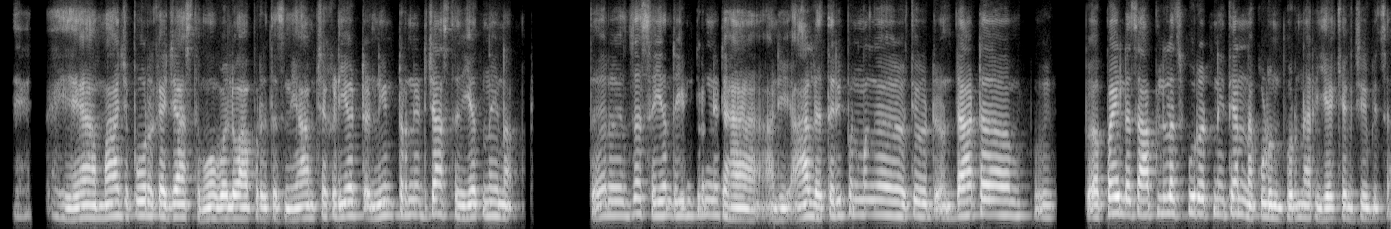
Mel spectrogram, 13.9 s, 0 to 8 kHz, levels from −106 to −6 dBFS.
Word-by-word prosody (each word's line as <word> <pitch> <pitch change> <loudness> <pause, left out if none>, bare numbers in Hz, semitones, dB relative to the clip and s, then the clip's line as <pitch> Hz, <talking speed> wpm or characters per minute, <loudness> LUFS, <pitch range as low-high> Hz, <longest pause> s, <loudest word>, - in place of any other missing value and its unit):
हे 165 -4 -5
या 160 +1 +3
माझे 170 +2 +1
पोरं 185 -1 +2
काय 170 - +4
जास्त 165 +1 +1
मोबाईल 150 +1 +4
वापरतच 145 0 +1
नाही. 135 +1 +3
आमच्याकडे 160 +1 -1
येट 180 +1 0
इंटरनेट 180 +3 -3
जास्त 195 -3 -1
येत 170 +1 +2
नाही 180 -1 -2
ना. 160 -2 +1 0.8
तर 180 +3 -2 0.2
जसं 205 -2 -3
येतं 180 0 -1
इंटरनेट 185 0 -4
हां 145 -3 +3 0.3
आणि 280 -1 0 0.2
आलं 170 -3 +3
तरी 185 - -1
पण 215 - -4
मग 195 0 -5 0.3
त्यो 175 -2 0
ड - - 0 0.2
डाटा 190 +2 +3 1.0
अ, - - +3
पहिलंच 210 -2 +4
आपल्यालाच 205 +2 +1
पुरत 205 -2 +2
नाही 195 - -7
त्यांना 200 -6 0
कुठुन 160 -3 +3
पुरणार 155 +1 0
आहे 145 0 +3
1-1 145 +1 0
जीबीचा? 285 0 -2
175 Hz, 175 wpm, -20 LUFS, 155-195 Hz, 1.0 s, काय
